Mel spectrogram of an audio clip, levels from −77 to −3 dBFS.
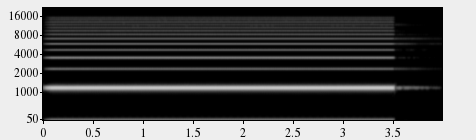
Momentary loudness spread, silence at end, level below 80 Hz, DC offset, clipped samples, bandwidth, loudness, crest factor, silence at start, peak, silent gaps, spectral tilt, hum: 1 LU; 0.35 s; -76 dBFS; 0.6%; under 0.1%; 15.5 kHz; -18 LUFS; 4 dB; 0 s; -16 dBFS; none; 7.5 dB/octave; none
